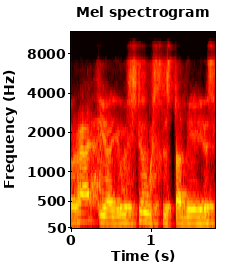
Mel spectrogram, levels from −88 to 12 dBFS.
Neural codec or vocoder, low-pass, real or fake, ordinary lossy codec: codec, 16 kHz, 1.1 kbps, Voila-Tokenizer; 7.2 kHz; fake; Opus, 16 kbps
